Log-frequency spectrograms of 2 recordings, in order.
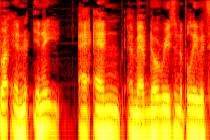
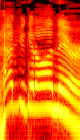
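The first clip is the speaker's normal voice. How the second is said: acted-out yell, much higher pitch; 13 semitones higher than usual. Recalling a struggling game-show contestant, retelling yelling at the TV. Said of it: "I'm yelling at the TV going".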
